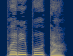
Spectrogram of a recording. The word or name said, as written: ಪರಿಪೀತ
